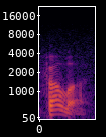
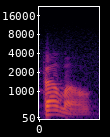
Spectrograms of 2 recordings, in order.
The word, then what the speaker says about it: fellow: said I know fella saying fella instead of fellow is incorrectly changing sounds within words it's like saying kin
